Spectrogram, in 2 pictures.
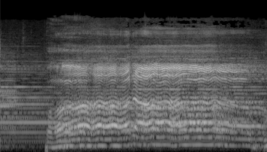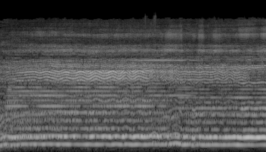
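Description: Sufi devotional singing in qawwali style with harmonium accompaniment. A voice winds through an ornamented run, then holds one long steady note from about three and a half seconds in.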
